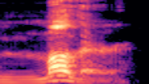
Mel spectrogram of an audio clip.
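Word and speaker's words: MOTHXR: not that long ago this is a band called mother but it's spelled m o t hxr you know like true hipsters do and the album is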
